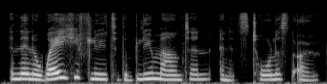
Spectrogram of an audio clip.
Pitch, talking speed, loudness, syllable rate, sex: 235 Hz, 240 wpm, -18 LUFS, 5.5 syllables/s, female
